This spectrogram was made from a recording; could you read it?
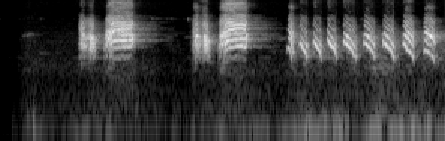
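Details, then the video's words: Long-tailed shrike in full song, used as a lure so other shrikes answer: two harsh, buzzy bursts, then a fast run of about a dozen sharp chirps sliding down, closely spaced and shrill. "BANYAK CENDET NYAUT MENDENGAR SUARA BURUNG CENDET GACOR INI"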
